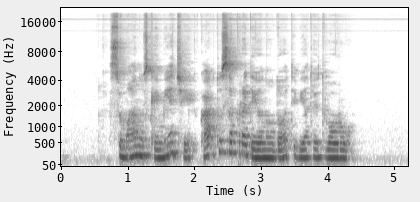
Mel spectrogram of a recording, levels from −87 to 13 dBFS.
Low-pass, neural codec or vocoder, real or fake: 19.8 kHz; vocoder, 48 kHz, 128 mel bands, Vocos; fake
